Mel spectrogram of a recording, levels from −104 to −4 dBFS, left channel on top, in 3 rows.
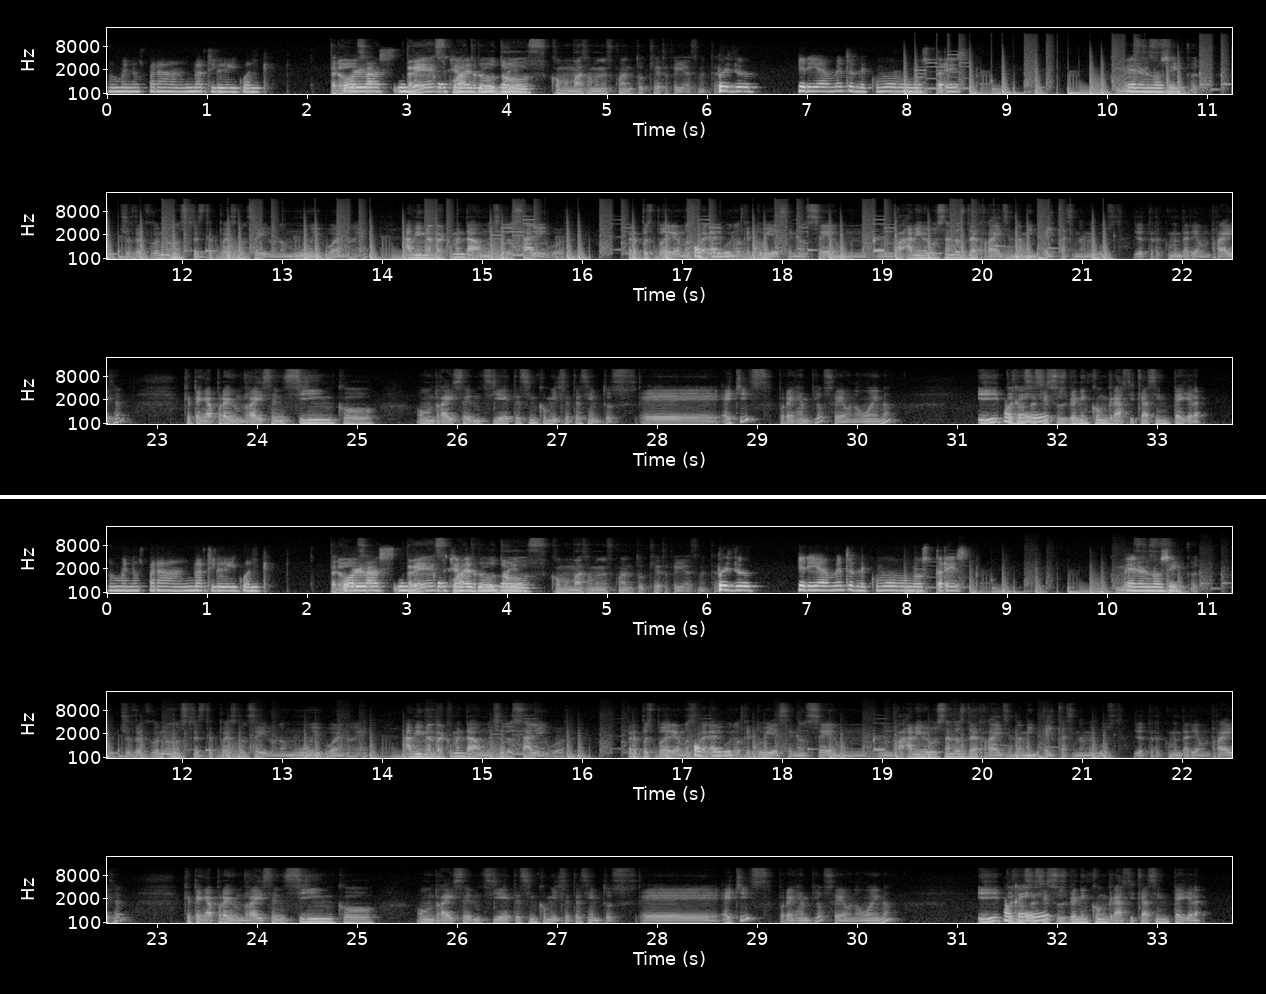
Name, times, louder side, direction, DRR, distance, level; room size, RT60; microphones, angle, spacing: voice 1, 0.0-1.5 2.4-4.2 6.1-6.5 6.9-8.6 10.2-10.7 17.1-17.5 31.5-31.9, right 1 dB, 30° right, 0.9 m, -32 dB
voice 2, 2.2-2.7 3.0-6.1 10.0-10.9 11.4-13.9 14.2-15.9 16.5-22.7 23.0-25.2 25.6-30.4 31.2-33.4, left 1 dB, 10° left, 1.0 m, -40 dB
sound 1, 7.8-21.3, left 5 dB, 80° left, 0.5 m, -41 dB
8.6 x 7.7 x 3.0 m
head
